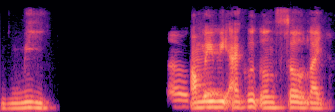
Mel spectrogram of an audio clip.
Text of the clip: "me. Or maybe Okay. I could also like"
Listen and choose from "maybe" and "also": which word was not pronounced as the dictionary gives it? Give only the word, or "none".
also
